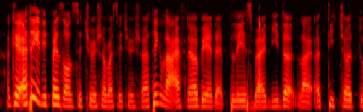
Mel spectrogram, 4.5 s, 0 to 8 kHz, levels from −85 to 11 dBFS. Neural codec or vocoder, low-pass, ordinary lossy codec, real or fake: codec, 16 kHz, 16 kbps, FunCodec, trained on LibriTTS, 50 frames a second; 7.2 kHz; none; fake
